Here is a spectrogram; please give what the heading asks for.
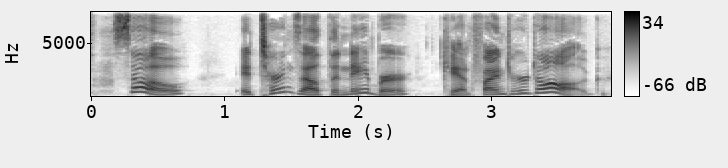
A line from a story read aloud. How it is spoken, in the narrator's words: said calmly to us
